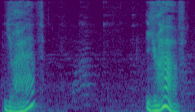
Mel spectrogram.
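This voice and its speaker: An actor playing a nervous, apologetic, lovestruck ventriloquist in a noir audio drama, stammering and fretfully repeating himself. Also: male voice, medium pitch, wildly swooping pitch, extremely slow, a little mellow, husky, full character voice. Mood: uneasy.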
